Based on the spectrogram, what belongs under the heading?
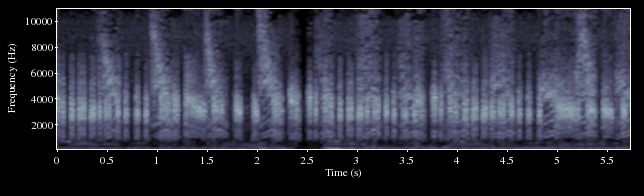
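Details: Common iora singing a rapid, harsh chatter of high, buzzy notes in near-continuous runs, with one brief silent break midway and a faint low hum underneath.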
